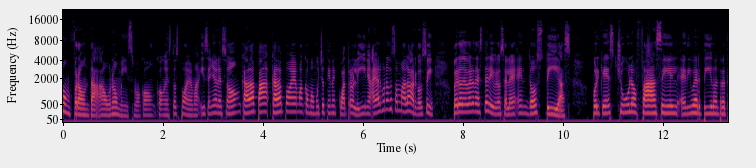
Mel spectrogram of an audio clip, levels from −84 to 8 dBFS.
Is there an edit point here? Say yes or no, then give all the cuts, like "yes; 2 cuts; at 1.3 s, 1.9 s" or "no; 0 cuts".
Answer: no; 0 cuts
